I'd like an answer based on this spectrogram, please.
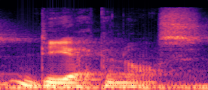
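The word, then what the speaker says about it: διάκονος: they had a word diakonos we pronounce it in English as diakonos this is slightly different but one who executes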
